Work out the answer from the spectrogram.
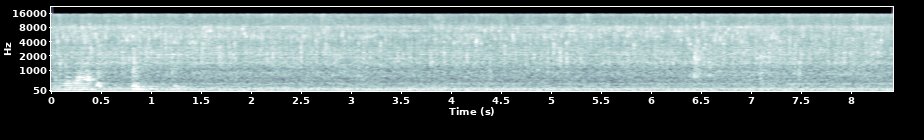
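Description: Fish frying in hot oil in a pan, a steady sizzle with many small crackling pops.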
